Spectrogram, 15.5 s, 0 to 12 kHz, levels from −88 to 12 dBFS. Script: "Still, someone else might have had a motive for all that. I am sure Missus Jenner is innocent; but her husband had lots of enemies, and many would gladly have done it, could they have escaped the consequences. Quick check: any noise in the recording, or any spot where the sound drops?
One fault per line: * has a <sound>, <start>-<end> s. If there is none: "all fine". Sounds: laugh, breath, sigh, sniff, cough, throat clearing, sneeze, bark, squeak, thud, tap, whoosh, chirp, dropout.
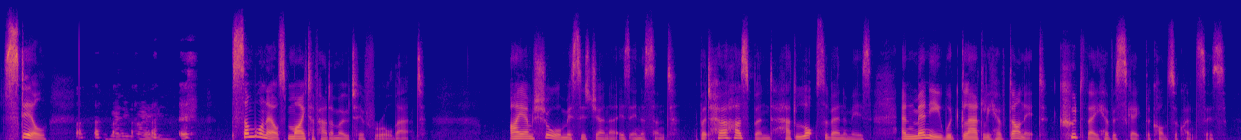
* has a laugh, 1.0-2.5 s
